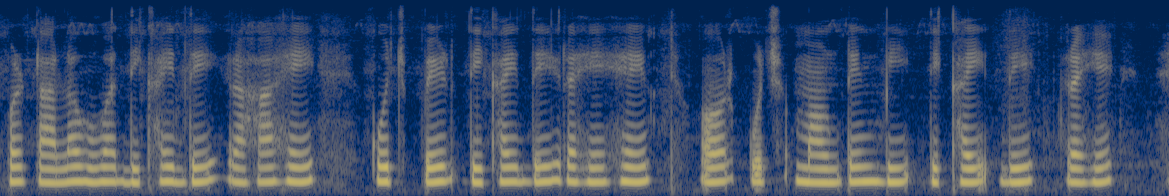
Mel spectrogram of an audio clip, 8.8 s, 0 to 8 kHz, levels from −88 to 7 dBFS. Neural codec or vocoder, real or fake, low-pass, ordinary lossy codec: none; real; 7.2 kHz; none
